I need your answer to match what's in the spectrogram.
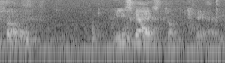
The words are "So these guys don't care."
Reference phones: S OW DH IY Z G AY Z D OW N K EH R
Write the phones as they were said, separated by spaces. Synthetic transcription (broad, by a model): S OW DH IY Z G AY Z D OW N K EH R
